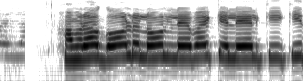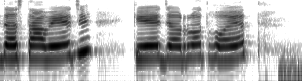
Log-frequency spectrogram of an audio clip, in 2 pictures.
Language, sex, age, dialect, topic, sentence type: Magahi, female, 18-24, Western, banking, question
